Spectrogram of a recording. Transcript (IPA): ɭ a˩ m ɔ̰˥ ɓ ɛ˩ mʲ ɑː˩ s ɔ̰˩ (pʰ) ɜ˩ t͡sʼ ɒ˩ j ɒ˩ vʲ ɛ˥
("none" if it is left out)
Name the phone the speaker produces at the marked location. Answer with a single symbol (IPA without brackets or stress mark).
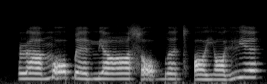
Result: b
